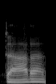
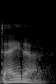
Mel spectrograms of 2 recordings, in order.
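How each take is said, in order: First: It is said with the Australian pronunciation. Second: It is said with a non-Australian pronunciation. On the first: "Australian, we say data" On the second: "I started saying data"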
